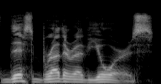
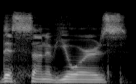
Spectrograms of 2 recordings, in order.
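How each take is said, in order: First: Slow, gentle this brother of yours, a twinkle in the voice; gentle, meek father. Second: Slow, mild mocking of this son of yours; mocking older son. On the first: Retold or imitated. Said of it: "like, gently, meekly, like, with a twinkle in his eye". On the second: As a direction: sneer lightly at the brother, slowly. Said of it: "I hear him actually mocking the dad".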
